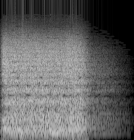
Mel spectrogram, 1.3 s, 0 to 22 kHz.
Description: Fire5.ogg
